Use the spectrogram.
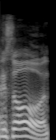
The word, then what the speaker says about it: EXO: 但是我那种跟你风格不太一样，我就喜欢 XO。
